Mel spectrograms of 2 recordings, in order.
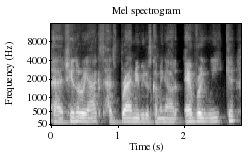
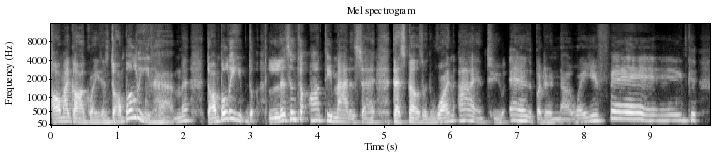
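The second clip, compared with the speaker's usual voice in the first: auntie character voice with a stretched-out think. Slipping into a character to speak to the Graces, in the Auntie Madison character voice. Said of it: "I can just bring out that voice so easily".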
